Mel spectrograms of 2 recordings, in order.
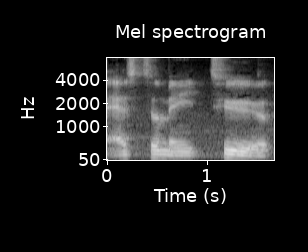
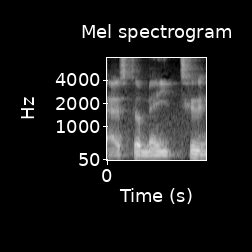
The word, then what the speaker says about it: estimate: 자, 그렇게 잡고 그 다음에 여기에서 일단 estimate, 견적, 이제 이게 동사로 발음이 되면 estimate 해가지고 추정하다, 견적 뽑다 이렇게 하는데 이제 명사로 쓰였네요. 그럴 땐 발음이 또 estimate 이렇게 바뀝니다.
